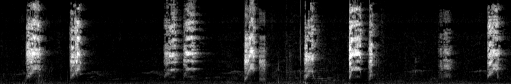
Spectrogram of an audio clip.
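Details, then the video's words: Baby sun conure parrot uttering scattered single and paired harsh, rasping squawks about once a second, over a low background hum. "sun conure baby parrot"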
